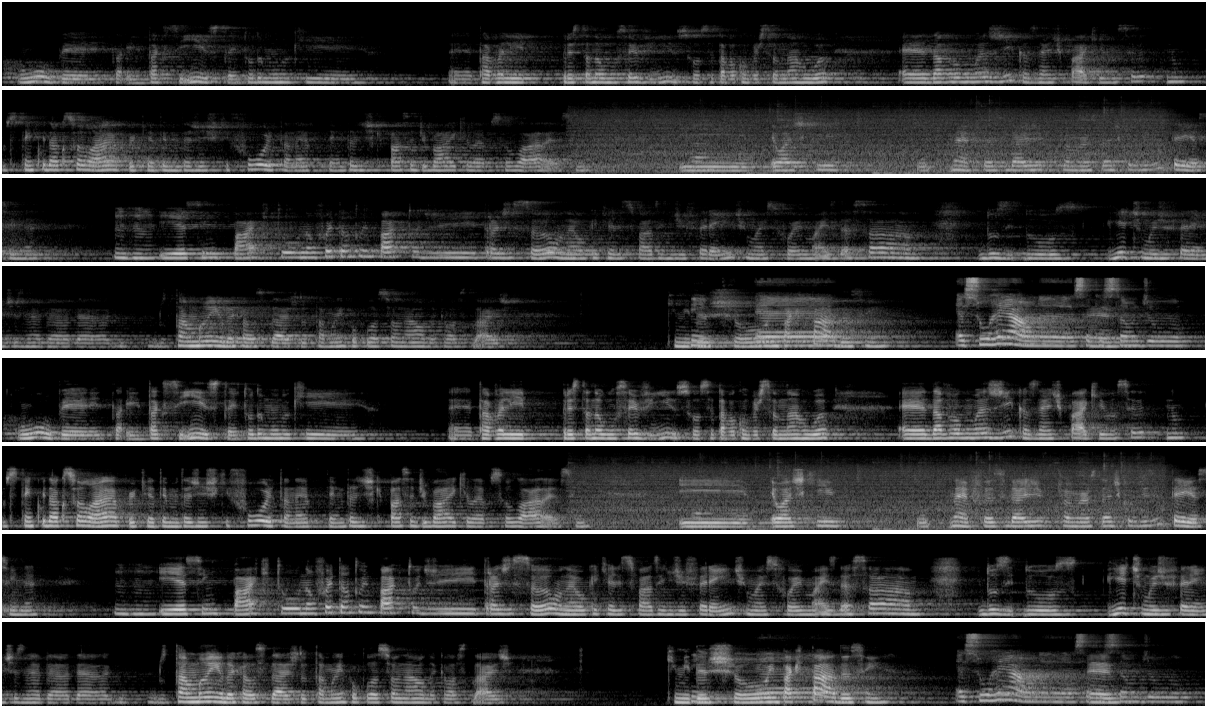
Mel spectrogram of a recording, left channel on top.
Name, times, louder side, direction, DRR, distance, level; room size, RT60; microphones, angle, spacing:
voice 1, 0.1-3.7 4.5-5.3 5.6-18.5 18.8-20.4 21.2-24.5 25.6-34.8 35.1-41.2 42.8-45.0 47.0-47.3, right 4 dB, 85° right, 11 dB, 0.8 m, -25 dB
sound 1, 17.7-23.7, right 1 dB, 15° right, 3.0 m, -37 dB
voice 2, 25.2-25.7 43.0-43.2 43.6-44.5 45.7-48.0, left 4 dB, 30° left, 7 dB, 1.1 m, -25 dB
28.0 x 17.5 x 6.7 m, 2.7 s
head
